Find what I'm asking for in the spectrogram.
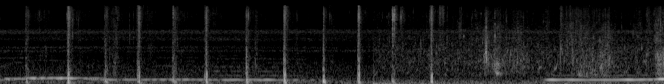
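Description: Quick, evenly spaced footsteps of a person running splash through a shallow stream in the dark, icy water up to the ankles and feet sinking in mud; about a dozen sharp strides over a low steady hum, trailing off into softer trickling and sloshing.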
